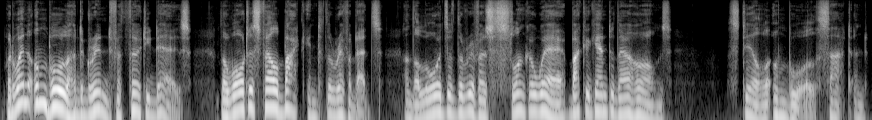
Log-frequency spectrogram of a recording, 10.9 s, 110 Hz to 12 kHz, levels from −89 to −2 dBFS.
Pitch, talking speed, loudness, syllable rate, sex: 130 Hz, 185 wpm, -17 LUFS, 5.0 syllables/s, male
